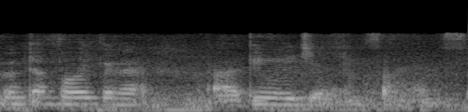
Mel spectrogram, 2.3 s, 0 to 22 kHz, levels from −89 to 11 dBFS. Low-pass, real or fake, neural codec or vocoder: 7.2 kHz; fake; codec, 44.1 kHz, 2.6 kbps, DAC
